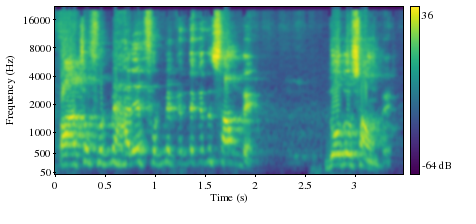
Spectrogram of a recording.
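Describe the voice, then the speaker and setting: A man's voice: extremely high pitch, big pitch swings, fast talker, a bit bright, roomy sound, a little hiss or hum, poor audio. A male teacher giving a lesson, quizzing students and answering his own questions, mixing Hindi with English terms. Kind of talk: classroom lecture.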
